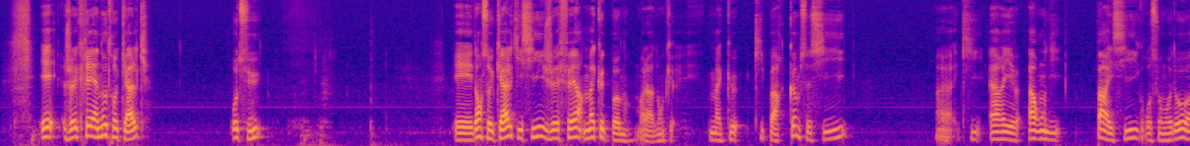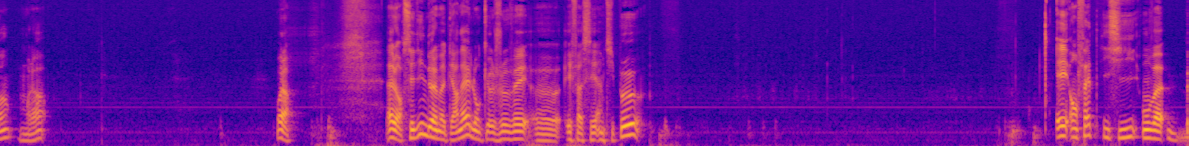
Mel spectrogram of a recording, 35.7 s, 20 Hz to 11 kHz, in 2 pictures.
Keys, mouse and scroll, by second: 1.9 click, 5.5 click, 9.1 click, 10.1 click, 11.3-15.3 drag, 15.7-16.8 drag, 17.3-18.8 drag, 19.1-21.7 drag, 23.8-24.2 ctrl+scroll up 2, 24.8 ctrl+scroll up 2, 27.6 click, 28.7-30.8 drag, 32.6 click, 34.0 click, 35.5-35.6 drag.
